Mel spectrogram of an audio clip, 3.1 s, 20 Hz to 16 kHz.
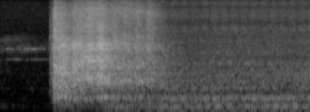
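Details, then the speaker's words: Honda Activa 4G scooter after a Bendix drive repair for a starting problem: a brief starter whirr, then the engine catches at once and settles into an even idle, a normal electric start. "तो अभी के लिए एकदम सही काम कर रहा है"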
